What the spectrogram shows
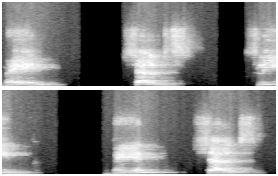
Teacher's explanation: V, lower lip, upper teeth.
